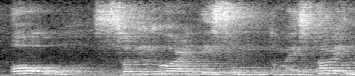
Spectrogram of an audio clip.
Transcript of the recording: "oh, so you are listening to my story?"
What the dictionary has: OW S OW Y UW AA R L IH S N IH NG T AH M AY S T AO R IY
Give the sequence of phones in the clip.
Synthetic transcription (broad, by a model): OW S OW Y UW AA R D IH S IH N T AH M AY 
